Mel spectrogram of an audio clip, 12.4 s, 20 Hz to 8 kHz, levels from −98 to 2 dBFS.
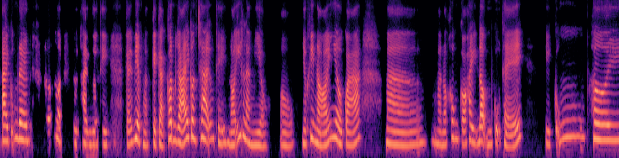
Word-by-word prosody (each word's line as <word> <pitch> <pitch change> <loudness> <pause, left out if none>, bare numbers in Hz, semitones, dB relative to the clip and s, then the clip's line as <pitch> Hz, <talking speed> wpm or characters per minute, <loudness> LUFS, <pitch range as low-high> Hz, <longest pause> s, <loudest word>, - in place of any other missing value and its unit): ai 250 0 +7
cũng 290 +4 -4
nên 260 -3 +5 0.3
lớn 315 0 -3
rồi, 275 -6 +1 0.3
trưởng 205 -1 -5
thành 200 -2 -1
rồi 195 - -2
thì 195 -2 -5 0.3
cái 205 +2 -2
việc 255 -4 +3
mà 190 -1 -3
kể 215 - +4
cả 195 -4 0
con 280 0 +4
gái 230 -3 +5
hay 285 +2 +5
con 305 -1 +4
trai 285 -2 +4
cũng 275 +1 -5
thế, 225 -4 -3
nói 195 -1 0
ít 330 +6 0
làm 230 -9 +1
nhiều. 185 -2 -2 0.2
Ờ, 195 - -5 0.3
nhiều 210 -1 -2
khi 285 +4 0
nói 195 +2 +2
nhiều 275 -8 +2
quá 200 +8 +1 0.5
mà 200 -3 0 0.4
mà 215 -4 -5
nó 195 0 -2
không 280 +3 -4
có 205 0 +2
hành 230 -4 -1
động 210 -4 +3
cụ - - -3
thể 200 - -1
ấy 250 - 0 0.4
thì 200 -1 -5
cũng 230 - -5 0.6
hơi 265 -1 +5
220 Hz, 215 wpm, -24 LUFS, 200-270 Hz, 0.6 s, ai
